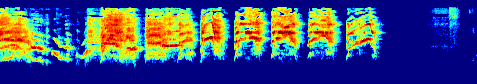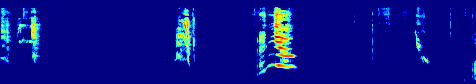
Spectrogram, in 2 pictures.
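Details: Caiques screaming, from a household of two black-headed and two yellow-headed caiques where one calling sets off the others: loud harsh bursts, a rapid run of shrill squawks for four seconds, then scattered piercing shrieks with quiet gaps.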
